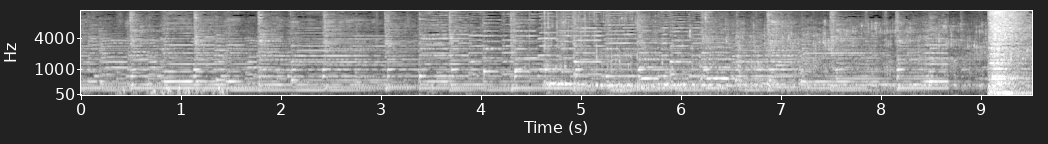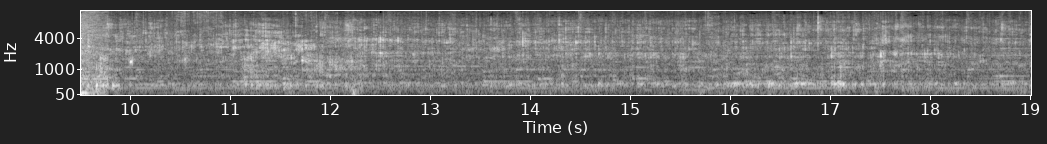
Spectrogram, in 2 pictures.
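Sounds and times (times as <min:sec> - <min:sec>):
brief loud burst: 0:09.1 - 0:10.0
water running from a tap: 0:09.9 - 0:19.0.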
